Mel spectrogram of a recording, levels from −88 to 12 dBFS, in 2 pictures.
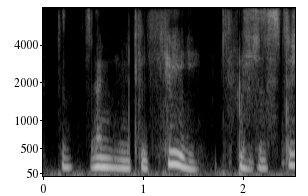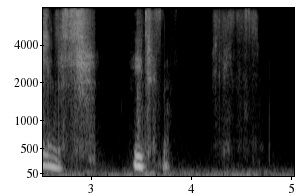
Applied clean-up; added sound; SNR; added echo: neural diffusion model UNIVERSE++.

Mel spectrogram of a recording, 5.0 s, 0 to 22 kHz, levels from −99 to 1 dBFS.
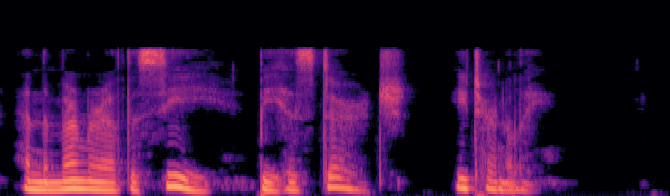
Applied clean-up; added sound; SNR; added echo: none; none; none; none.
